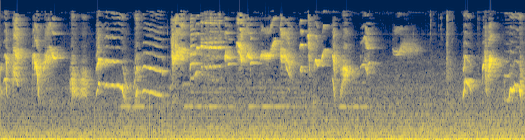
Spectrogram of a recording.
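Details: Kept Oriental magpie-robin singing at the end of its moult: a varied run of sharp, high whistled notes and short slurred chirps, some rising and some falling, delivered in quick bursts with brief pauses over a low room hum.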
